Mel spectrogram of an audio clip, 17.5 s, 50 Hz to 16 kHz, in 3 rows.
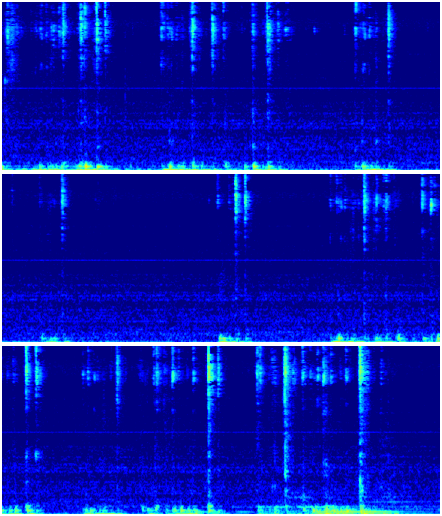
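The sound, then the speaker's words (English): Someone types a terminal command on a FreeBSD computer's keyboard in irregular bursts of quick key clicks separated by short pauses. The clicking is moderately loud and clear, with no talking. “If you open up your terminal on your FreeBSD machine and type man7 security, I think that's the syntax for man pages. Let me check real quick.”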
